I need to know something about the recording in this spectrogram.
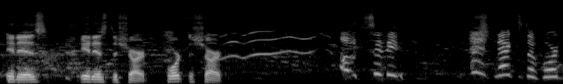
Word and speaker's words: Fort de Chartres: Fort Deschartres.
